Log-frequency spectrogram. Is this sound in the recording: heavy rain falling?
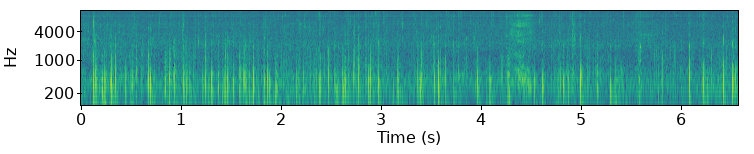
yes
